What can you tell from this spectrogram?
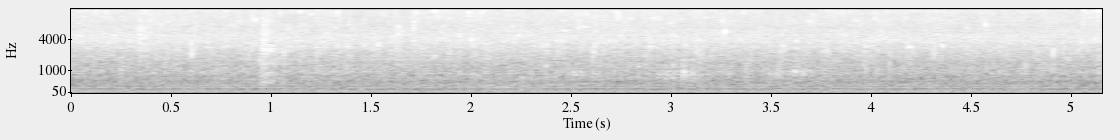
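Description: Raw green banana balls deep-frying in hot oil in a wok: a steady sizzle and bubbling, with scattered small crackles over a steady low hum.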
